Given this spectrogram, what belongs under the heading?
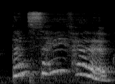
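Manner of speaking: very high, desperate cry; a mother begging for rescue. A narrator's reading. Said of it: "cried Missus Salt".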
